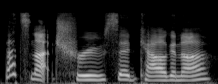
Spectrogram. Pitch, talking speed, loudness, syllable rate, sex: 220 Hz, 135 wpm, -20 LUFS, 3.5 syllables/s, female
